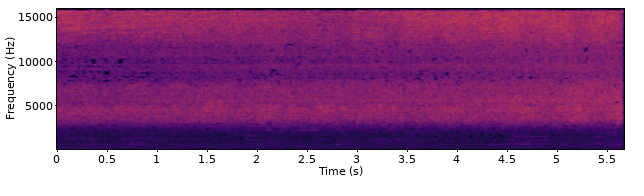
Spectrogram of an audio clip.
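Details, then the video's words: Cicadas singing on a school playground in midsummer: a steady, dense, high hissing drone that stays level throughout, with faint muffled background murmur. "한 여름 운동장에서 매미가 울고 있다 - 여름의 소리, 학교 종소리, 매미 울음소리"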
